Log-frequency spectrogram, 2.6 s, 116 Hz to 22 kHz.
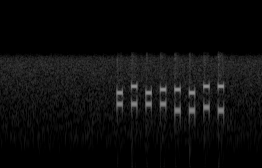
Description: DTMF, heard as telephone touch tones, dialled by machine, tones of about 60 ms. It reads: 79782163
